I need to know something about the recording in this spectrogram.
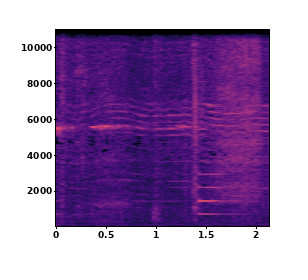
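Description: Power tailgate of a Mercedes-Benz ML320 CDI closing under its electric motor, with a beep from its warning tone about one and a half seconds in.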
